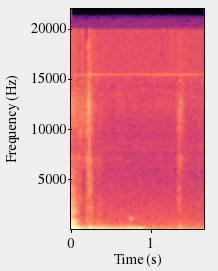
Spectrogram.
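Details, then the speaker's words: Older Renault Kangoo that cranks but won't start after a frosty morning, battery tested full; key on gives a faint steady low hum for about a second from the rear, the fuel pump priming normally. "that what you heard or may not have heard was a noise coming from the back that was like a and that noise says that the pump the the fuel pump is working."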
